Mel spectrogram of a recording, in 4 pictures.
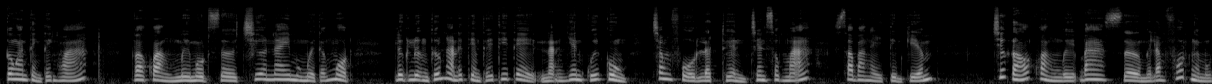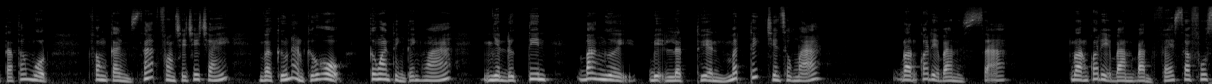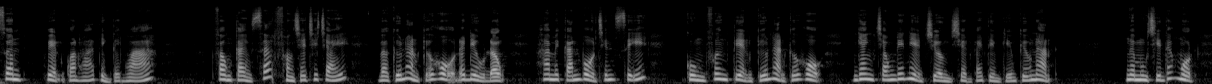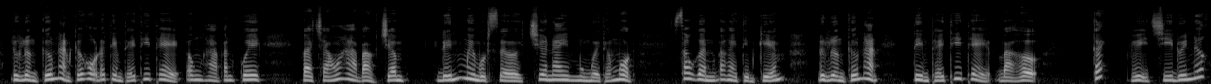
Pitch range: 180-230 Hz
